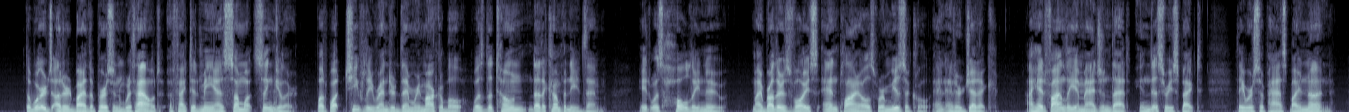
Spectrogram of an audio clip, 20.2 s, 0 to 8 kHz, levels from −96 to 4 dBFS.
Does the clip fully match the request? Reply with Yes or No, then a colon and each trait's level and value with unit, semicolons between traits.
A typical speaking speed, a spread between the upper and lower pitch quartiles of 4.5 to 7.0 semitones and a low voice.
Yes: average, 155 wpm; average, 5.1 semitones; very low, 95 Hz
